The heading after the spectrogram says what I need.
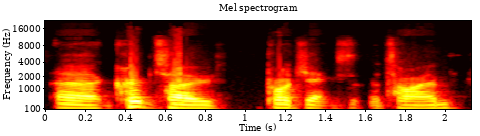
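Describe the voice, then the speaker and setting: A man's voice: medium pitch, level tone, moderate pace, dry recording. A man from the UK, co-owner of a crypto project, explaining it at length in an online Q&A with many fillers and restarts. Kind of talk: AMA guest explaining a project.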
